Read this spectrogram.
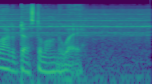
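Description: A steam locomotive whistle blows loudly.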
